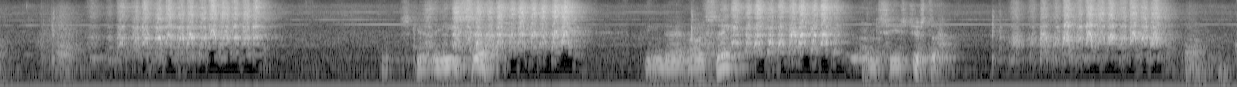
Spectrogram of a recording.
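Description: A sanding stick scrapes against balsa wood in repeated bursts.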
